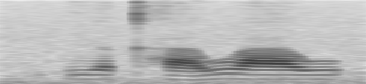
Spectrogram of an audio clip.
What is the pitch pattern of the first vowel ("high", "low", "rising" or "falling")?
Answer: low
